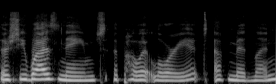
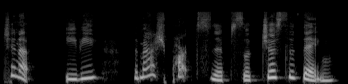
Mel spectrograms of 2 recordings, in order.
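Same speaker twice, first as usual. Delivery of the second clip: put-on higher, cheery British accent; 5 semitones higher than usual. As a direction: Atlas cheering Evie up in his British accent. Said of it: "he says with a faint British accent".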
